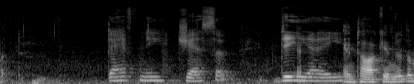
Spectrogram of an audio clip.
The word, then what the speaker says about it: Daphne Jessup: court and the jury your full name and spell it dapne Jessup da and talk into the microphone d a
